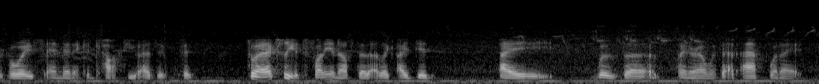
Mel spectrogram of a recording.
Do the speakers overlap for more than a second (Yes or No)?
No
